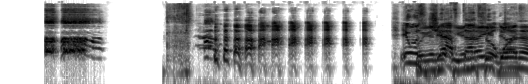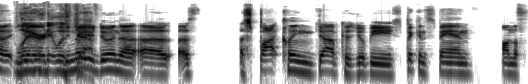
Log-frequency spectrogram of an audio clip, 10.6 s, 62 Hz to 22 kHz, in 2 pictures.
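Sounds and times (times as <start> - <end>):
rubber chicken toy squawking: 0.5 - 1.1
laughter: 1.8 - 6.3
speech: 2.3 - 2.7, 4.1 - 10.5.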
